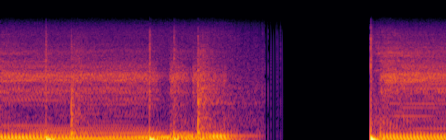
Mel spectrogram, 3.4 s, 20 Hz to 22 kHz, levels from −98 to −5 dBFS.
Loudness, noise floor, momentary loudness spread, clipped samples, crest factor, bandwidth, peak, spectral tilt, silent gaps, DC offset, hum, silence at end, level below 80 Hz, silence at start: -26 LUFS; under -90 dBFS; 5 LU; under 0.1%; 20 dB; 10.5 kHz; -4 dBFS; -6 dB/octave; 2.12-2.77 s; under 0.1%; none; 0 s; -26 dBFS; 0 s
